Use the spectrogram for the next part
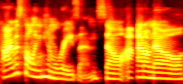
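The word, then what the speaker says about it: Rhysand: First of all, unless you had that pronunciation page, you had no idea how to even say his name. – But my girlfriend said that she knows that his name is Reason because she had the pronunciation. But in her mind, no self-respecting man can be Reese and be like, so she calls him Ryson anyway.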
